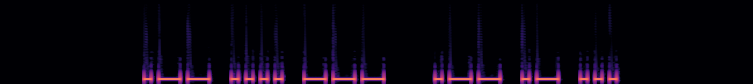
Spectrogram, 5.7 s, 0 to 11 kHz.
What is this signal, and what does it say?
Morse code, heard as a keyed tone, about 22 wpm, 700 Hz. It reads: WHO WAS
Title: Sets of 2 Words 22wpm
